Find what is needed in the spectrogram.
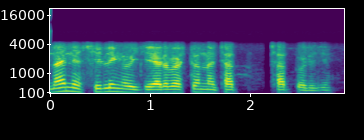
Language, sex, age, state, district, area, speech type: Odia, male, 18-30, Odisha, Subarnapur, urban, conversation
